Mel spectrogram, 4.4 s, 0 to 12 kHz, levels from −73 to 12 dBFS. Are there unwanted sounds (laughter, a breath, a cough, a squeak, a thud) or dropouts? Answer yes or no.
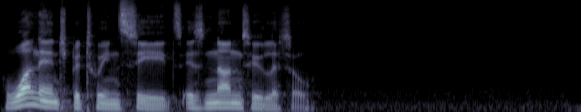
no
